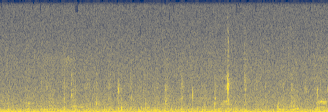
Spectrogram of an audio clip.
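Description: Near silence with faint, scattered soft clicks of a person chewing a mouthful of jackfruit vegan crab cake.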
